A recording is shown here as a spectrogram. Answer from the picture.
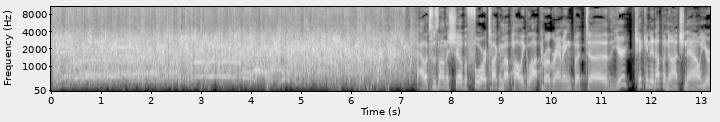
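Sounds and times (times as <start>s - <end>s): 
audience applause: 0.0s - 7.6s
speech: 7.4s - 13.1s.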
